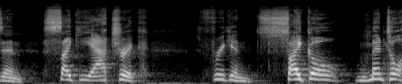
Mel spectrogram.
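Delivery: loud, high, indignant tirade; impassioned rant. Real, not acted. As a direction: hammer it out with righteous anger. Impassioned rant against accused racists.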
